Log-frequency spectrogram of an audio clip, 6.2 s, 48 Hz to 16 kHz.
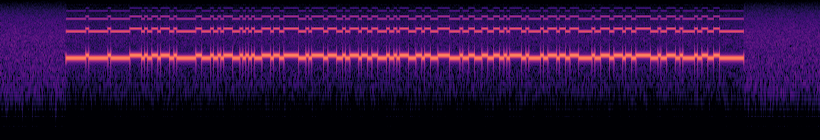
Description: RTTY (45.45 baud, 170 Hz shift), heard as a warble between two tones, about 1500 Hz centre. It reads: CZY TEN CZLOWIEK MA TAKI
